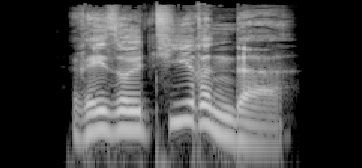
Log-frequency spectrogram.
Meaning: inflection of resultierend: 1. strong/mixed nominative masculine singular 2. strong genitive/dative feminine singular 3. strong genitive plural
- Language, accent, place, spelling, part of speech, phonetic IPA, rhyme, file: German, Germany, Berlin, resultierender, adjective, [ʁezʊlˈtiːʁəndɐ], -iːʁəndɐ, De-resultierender.ogg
